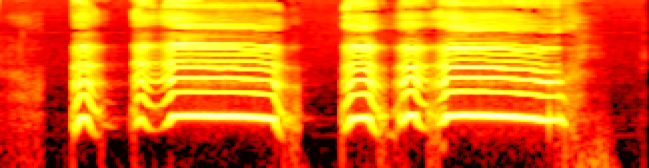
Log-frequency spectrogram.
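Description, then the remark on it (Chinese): A voice imitates a hen clucking: two loud phrases, each with a couple of quick short notes followed by a long, drawn-out mid-pitched tone, with no other talk. “聪明的老先生说：“ 把你的母鸡带到屋子里。”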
